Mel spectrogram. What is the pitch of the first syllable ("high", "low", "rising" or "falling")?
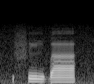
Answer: high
